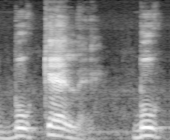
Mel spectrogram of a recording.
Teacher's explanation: The emphasis on the second syllable.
